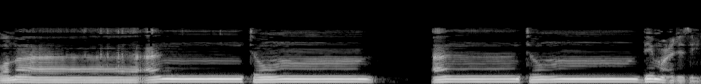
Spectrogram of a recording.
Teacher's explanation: الميم الساكنة أتى بعدها حرف الباء فيكون عندنا إخفاء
